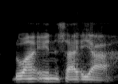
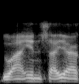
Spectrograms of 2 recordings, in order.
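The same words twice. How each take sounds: First: Said in the usual way. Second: Louder, pleading on the verge of tears; near tears. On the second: Retold or imitated. Pilgrim begs his boss, close to tears. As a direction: beg the boss, half crying. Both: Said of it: "eh, mau nangis".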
